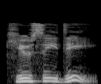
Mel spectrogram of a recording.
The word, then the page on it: qcd: British English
